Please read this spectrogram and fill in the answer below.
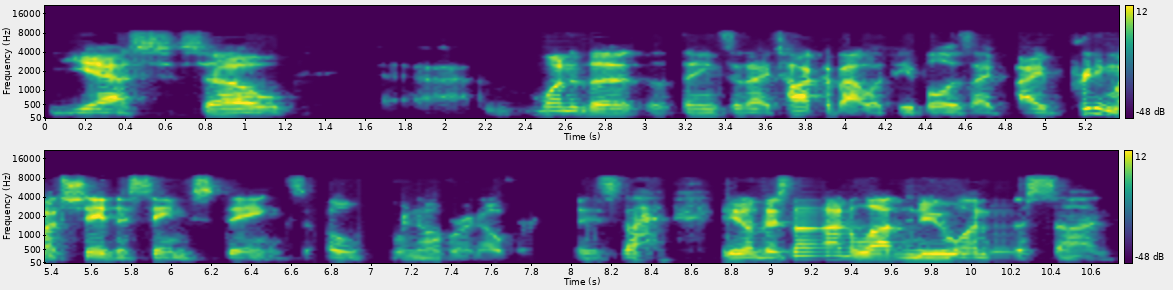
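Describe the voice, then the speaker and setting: A man's voice: on the low side, normal speed. Reflective man answering on a call. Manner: reflective, repeats himself with fillers and restarts. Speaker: company CEO, keynote guest. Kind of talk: answering questions on a conference call.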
